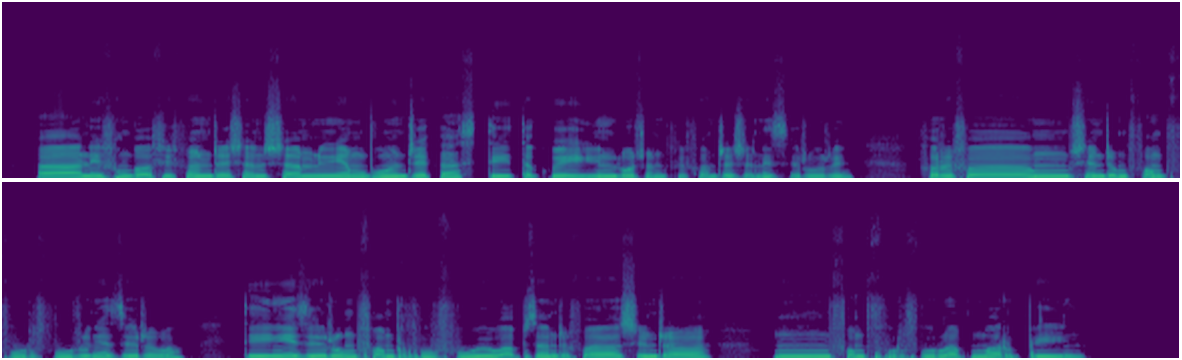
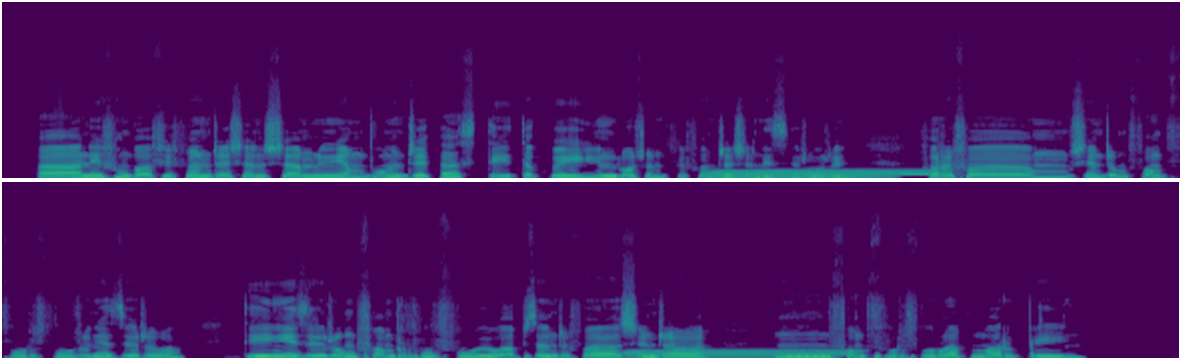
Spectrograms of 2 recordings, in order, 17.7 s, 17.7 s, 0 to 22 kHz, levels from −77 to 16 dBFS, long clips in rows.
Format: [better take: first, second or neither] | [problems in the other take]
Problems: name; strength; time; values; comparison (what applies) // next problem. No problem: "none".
first | noise reduction (classical method Wiener filter)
